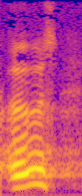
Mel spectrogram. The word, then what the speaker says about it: Uz: The Bible says he's from the land of Uz or Uz. You can pronounce it either way you want to because people interpret Job however they want to anyway.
